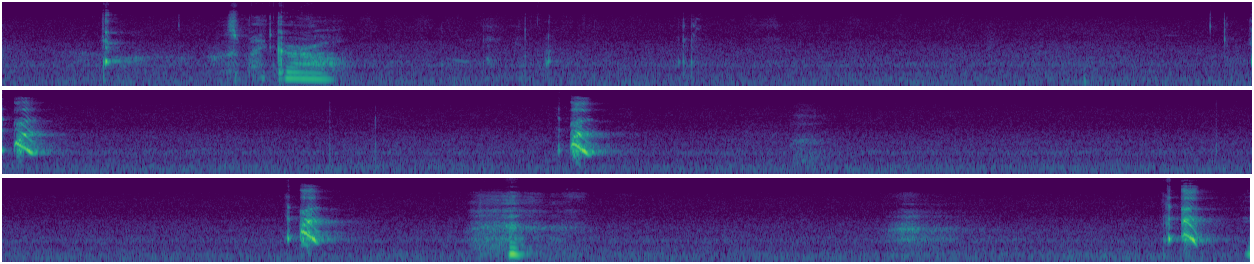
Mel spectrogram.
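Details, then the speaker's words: Dog with hiccups: a string of short, sharp hiccups at irregular gaps in a quiet room. "Are you done with the hiccups? No?"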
